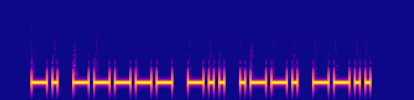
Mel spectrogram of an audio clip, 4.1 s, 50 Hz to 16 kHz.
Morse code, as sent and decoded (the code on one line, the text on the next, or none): -. ----- -.. .--. --..
N0DPZ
